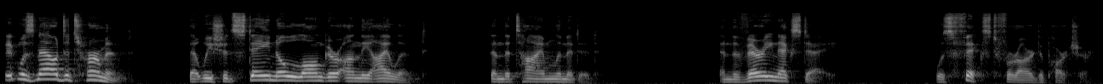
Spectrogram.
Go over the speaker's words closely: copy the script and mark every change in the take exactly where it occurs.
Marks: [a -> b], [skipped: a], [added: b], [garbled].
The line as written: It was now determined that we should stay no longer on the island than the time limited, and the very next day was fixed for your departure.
It was now determined that we should stay no longer on the island than the time limited, and the very next day was fixed for [your -> our] departure.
